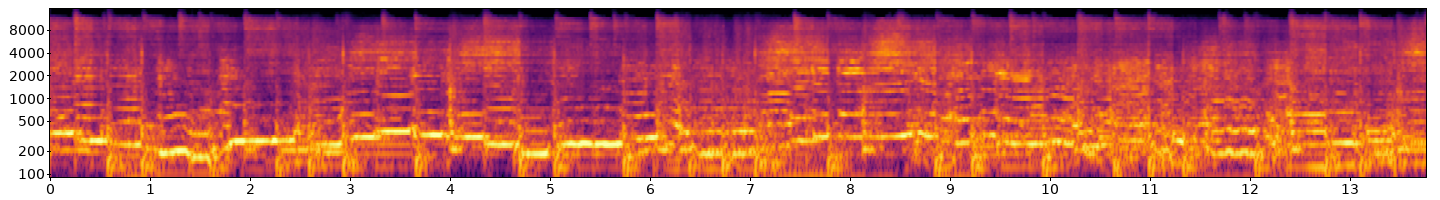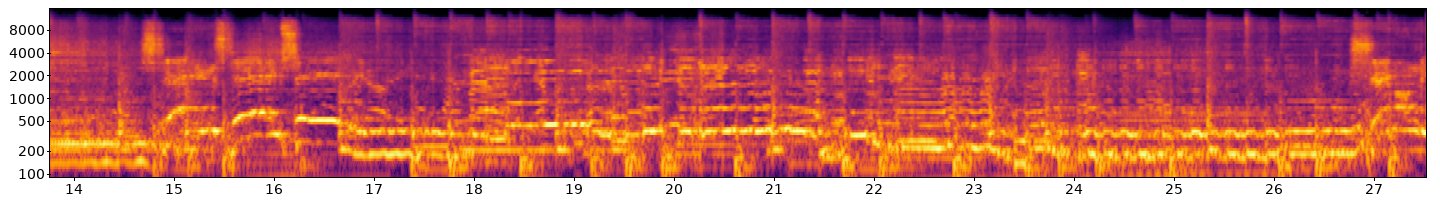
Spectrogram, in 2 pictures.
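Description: Live blues-rock band playing: electric guitar lead over bass guitar and a drum kit keeping a steady beat, with guitar string bends about midway.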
